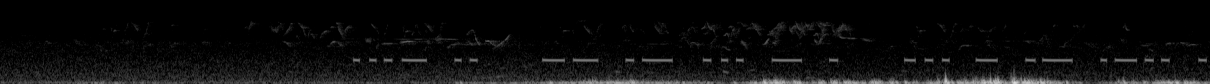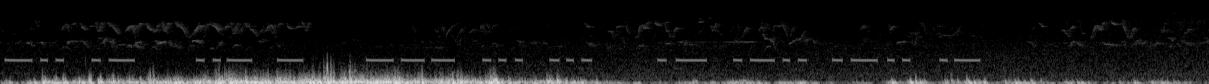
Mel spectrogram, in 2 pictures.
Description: Morse code, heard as a keyed tone, hand-sent with a straight key, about 15 wpm, 1150 Hz. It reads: VI MASTE STALLA UT OSS ALLA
